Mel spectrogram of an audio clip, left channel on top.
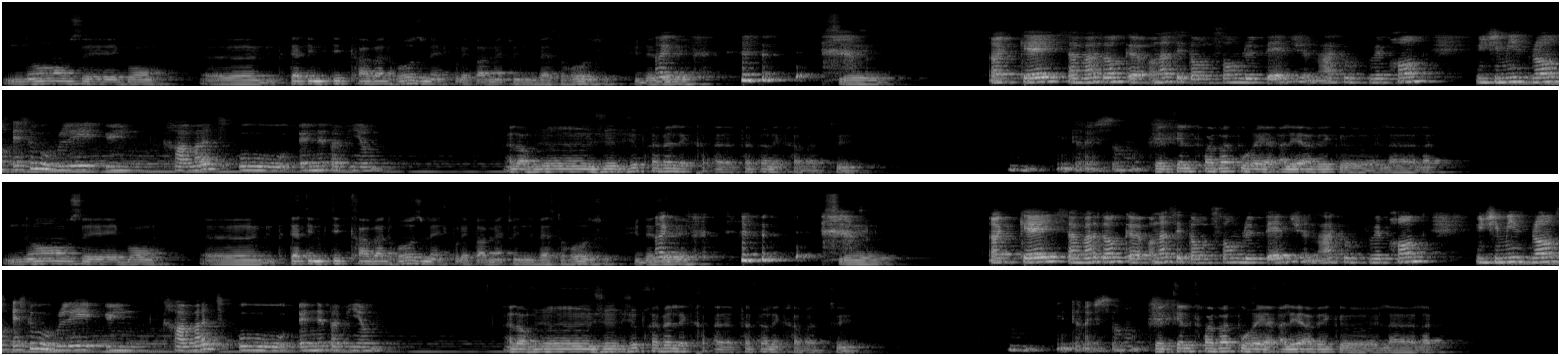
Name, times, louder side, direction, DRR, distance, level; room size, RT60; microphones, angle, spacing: voice 1, 0.0-1.6 2.0-6.0 6.3-6.9 8.2-8.8 20.6-24.1 26.5-26.6 27.1-29.9, right 1 dB, 30° right, 8 dB, 1.3 m, -33 dB
voice 2, 7.4-8.5 9.9-19.4 25.6-27.2, right 1 dB, 65° right, 5 dB, 2.4 m, -30 dB
sound 1, 14.9-20.9 21.2-21.7 22.0-22.3, equal, 45° left, 5.3 m, -45 dB
13.5 x 13.5 x 4.7 m, 0.72 s
head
